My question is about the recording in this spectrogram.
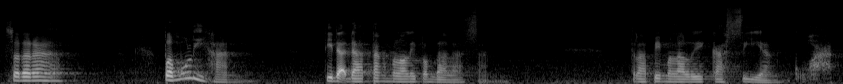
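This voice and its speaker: A middle-aged man preaching a sermon as pastor, calling out to his congregation for responses and swinging from loud exclamations to quiet asides. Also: mid-range voice, measured pace, gravelly, pauses often.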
